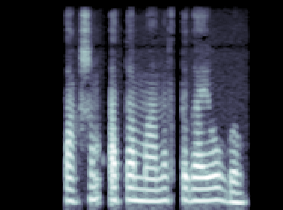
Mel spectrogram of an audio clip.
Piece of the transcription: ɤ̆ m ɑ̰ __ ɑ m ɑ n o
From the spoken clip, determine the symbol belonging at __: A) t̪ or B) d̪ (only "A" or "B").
A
